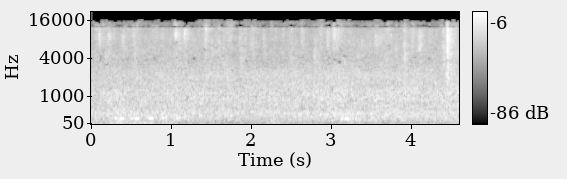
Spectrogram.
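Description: Steady rain falling, with scattered drops tapping close by. A single sharp tap near the end is the loudest sound.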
